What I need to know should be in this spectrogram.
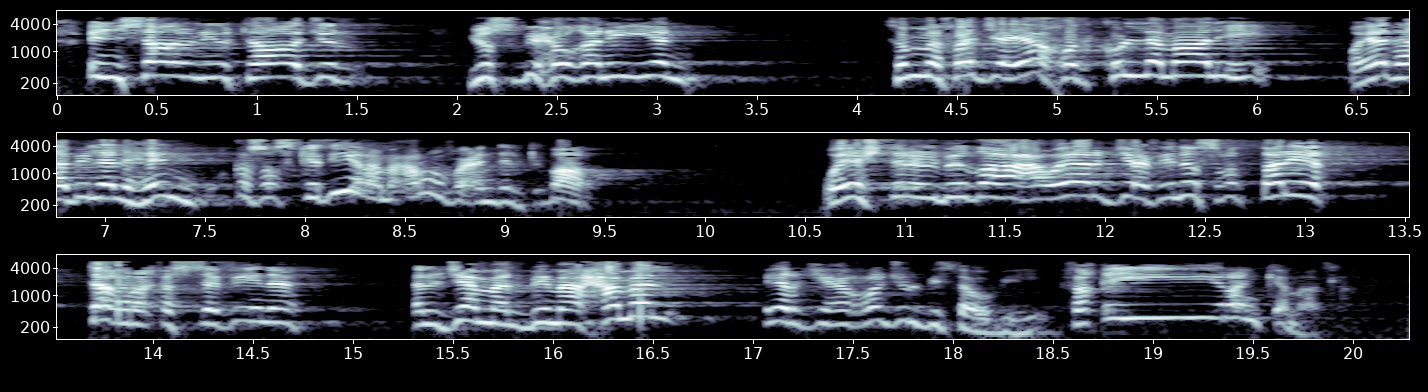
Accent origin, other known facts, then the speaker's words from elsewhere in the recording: Kuwait; عندنا في الكويت إذا أردنا السفر إلى مكة برا، كم طريق عندنا برا؟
